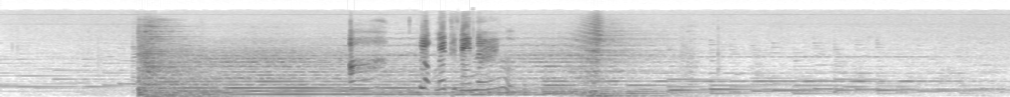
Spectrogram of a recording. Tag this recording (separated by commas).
Speech, Music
